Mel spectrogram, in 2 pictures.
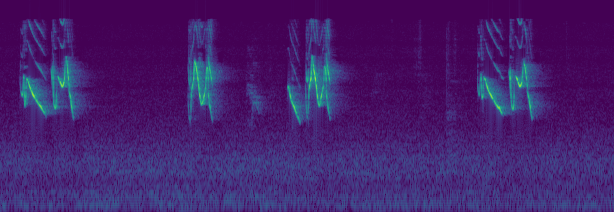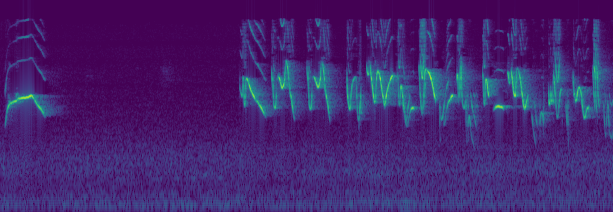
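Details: Grey singing finch, an African species, singing high twittering phrases spaced roughly a second apart, with one slurred whistle, then breaking into a continuous fast warble of zigzag notes for the final few seconds.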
